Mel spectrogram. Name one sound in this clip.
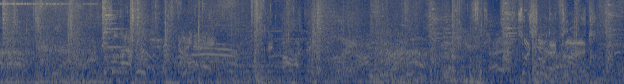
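Swords clash and slash rapidly in a fierce fight.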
